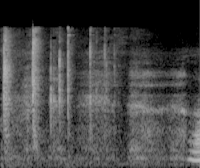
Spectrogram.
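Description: A few sharp clicks and knocks as a camper trailer's small refrigerator door is unlatched and swung open.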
